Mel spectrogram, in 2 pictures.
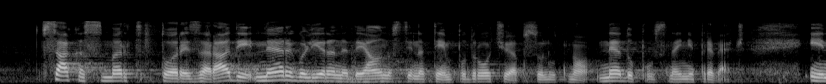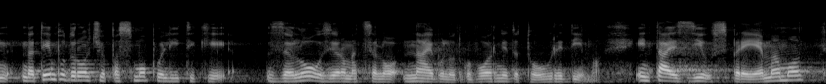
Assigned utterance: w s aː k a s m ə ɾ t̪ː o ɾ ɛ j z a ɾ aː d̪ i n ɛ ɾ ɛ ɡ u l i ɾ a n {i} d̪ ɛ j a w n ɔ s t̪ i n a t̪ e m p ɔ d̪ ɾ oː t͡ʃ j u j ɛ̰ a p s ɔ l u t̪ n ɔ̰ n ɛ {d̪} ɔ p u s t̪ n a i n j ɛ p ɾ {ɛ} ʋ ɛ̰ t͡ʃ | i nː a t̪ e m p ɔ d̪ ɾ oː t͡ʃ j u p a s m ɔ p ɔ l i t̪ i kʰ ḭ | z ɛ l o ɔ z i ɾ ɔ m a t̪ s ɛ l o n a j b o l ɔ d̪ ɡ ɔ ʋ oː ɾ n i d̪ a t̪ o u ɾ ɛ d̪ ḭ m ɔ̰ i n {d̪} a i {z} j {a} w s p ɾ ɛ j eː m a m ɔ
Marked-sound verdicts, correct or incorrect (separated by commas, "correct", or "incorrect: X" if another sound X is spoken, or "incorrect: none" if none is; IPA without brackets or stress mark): incorrect: ɛ, correct, correct, incorrect: t̪, correct, incorrect: i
